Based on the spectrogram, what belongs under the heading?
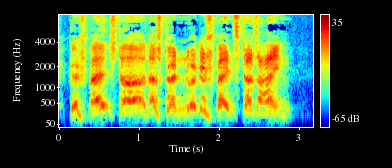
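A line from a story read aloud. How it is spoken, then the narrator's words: Drunken roaring. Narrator (German): Die Räuber brüllten, trunken von dem Wein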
